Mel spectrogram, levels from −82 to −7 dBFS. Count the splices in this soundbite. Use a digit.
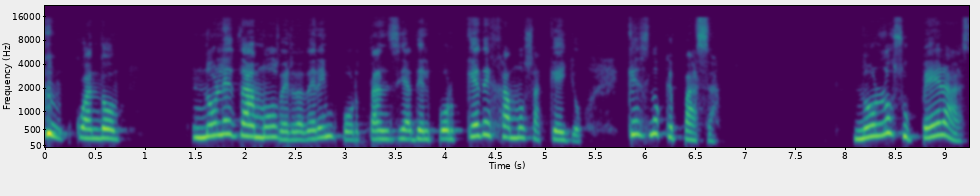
2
